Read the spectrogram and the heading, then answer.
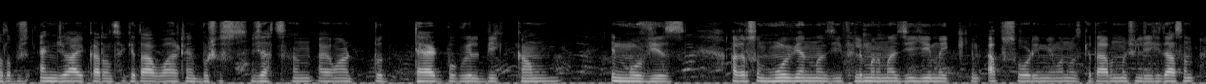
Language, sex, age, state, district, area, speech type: Kashmiri, male, 18-30, Jammu and Kashmir, Kulgam, rural, spontaneous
